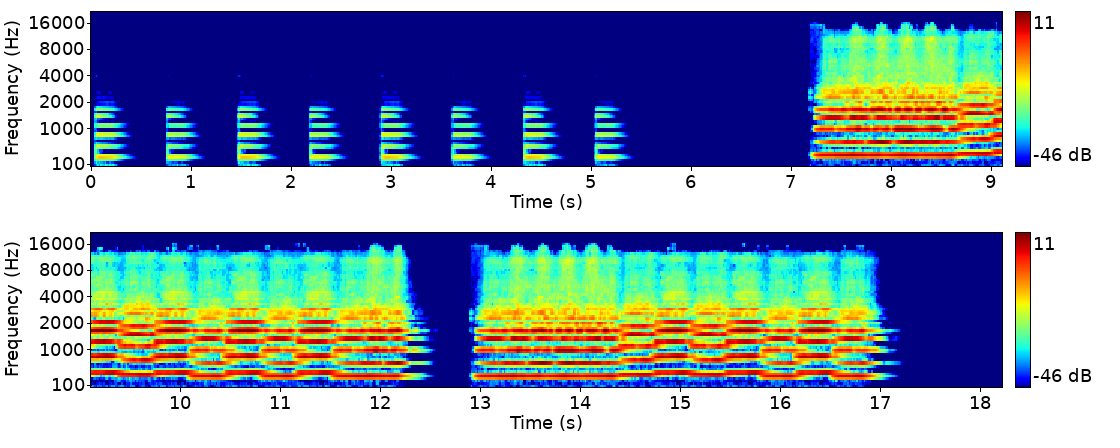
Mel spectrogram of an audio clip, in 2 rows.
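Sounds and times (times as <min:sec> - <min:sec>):
flute playing a method exercise: 0:07.2 - 0:12.4, 0:13.0 - 0:17.0.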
